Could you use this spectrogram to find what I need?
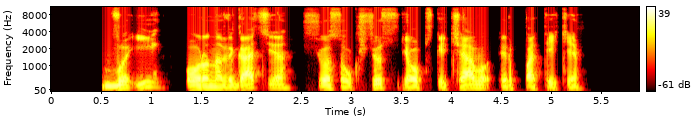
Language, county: Lithuanian, Tauragė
